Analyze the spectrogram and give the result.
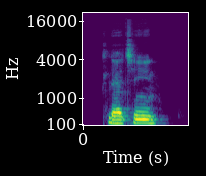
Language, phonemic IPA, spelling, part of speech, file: Moroccan Arabic, /tlaː.tiːn/, تلاتين, numeral, LL-Q56426 (ary)-تلاتين.wav
- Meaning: thirty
